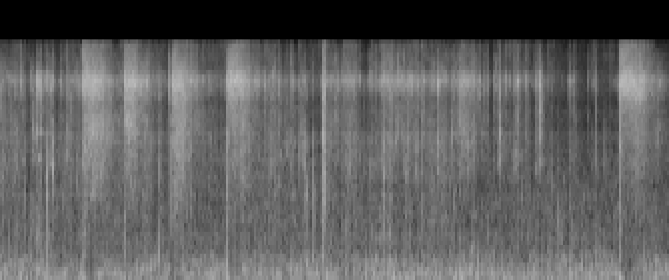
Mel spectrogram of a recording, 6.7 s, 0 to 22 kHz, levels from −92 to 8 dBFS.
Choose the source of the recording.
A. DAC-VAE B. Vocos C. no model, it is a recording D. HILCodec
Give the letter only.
D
